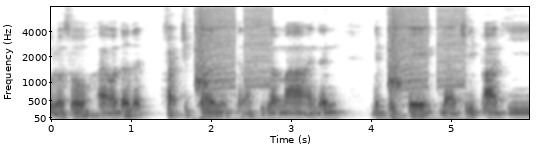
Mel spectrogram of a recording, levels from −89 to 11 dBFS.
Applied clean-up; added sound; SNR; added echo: classical method WPE with log-MMSE.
